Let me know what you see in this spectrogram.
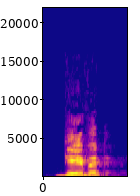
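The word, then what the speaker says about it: David (דוד): David is David in Hebrew.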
